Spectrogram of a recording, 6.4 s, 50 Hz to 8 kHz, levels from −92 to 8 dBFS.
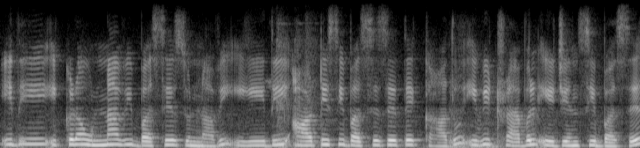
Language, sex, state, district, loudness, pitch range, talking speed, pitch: Telugu, female, Andhra Pradesh, Srikakulam, -16 LUFS, 215-265 Hz, 140 wpm, 240 Hz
